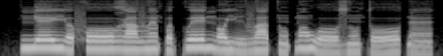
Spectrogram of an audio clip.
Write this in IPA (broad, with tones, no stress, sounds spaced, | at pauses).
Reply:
ɲ eː˧ j ə˨ f oː˧ ɣ a˧ v ɛ̃˧ p ə˨ kʷ eː˦ ŋ ɔ˧ j i˨ v a˧ t ũ˨ ɓ ɔ̃˦ w oː˨ z ũ˧ t oː˨˦ ɗ ɛ̃˨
